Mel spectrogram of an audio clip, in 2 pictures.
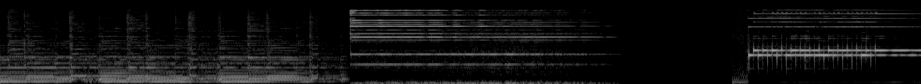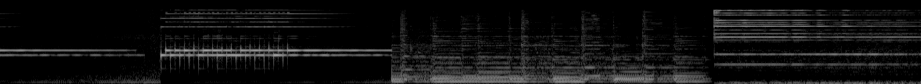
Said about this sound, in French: c'est un téléphone qui sonne.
